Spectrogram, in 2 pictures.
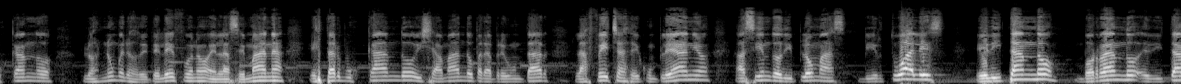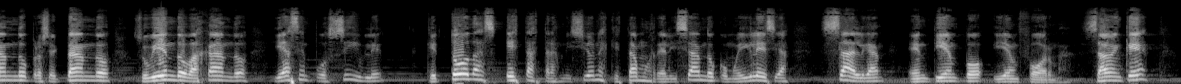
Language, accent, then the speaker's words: Spanish; Argentina; no sé si como latinos o como argentinos que somos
